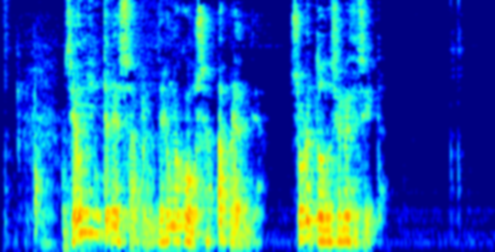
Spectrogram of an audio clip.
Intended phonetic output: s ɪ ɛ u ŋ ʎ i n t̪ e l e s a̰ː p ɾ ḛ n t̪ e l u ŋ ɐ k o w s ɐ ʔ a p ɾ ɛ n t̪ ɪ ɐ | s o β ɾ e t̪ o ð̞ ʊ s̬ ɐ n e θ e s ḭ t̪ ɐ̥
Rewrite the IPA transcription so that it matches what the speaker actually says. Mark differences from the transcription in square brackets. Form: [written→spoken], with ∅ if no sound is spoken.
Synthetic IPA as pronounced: s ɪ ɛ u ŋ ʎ i n t̪ e [l→ɾ] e s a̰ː p ɾ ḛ n [t̪→d̪] e [l→ɾ] u ŋ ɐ k o w s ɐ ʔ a p ɾ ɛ n [t̪→d̪] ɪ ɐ | s o β ɾ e t̪ o ð̞ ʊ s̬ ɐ n e θ e s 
